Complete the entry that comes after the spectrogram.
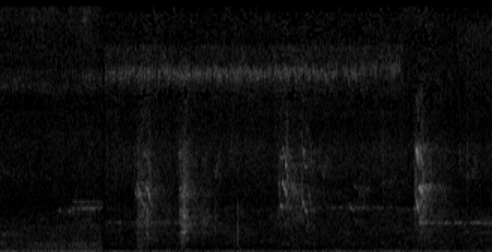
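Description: Birds chirping outdoors: a handful of short downward-sweeping calls over a low rumble that drops away about a second and a half in.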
